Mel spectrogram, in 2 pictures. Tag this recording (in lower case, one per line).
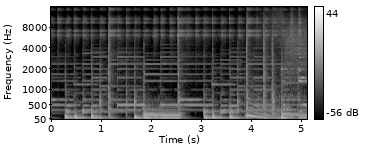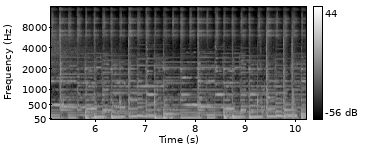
jingle
music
